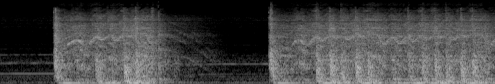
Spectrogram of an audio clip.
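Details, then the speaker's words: Freshly installed LS3 V8, first start attempt: two bursts of steady cranking at about three turns a second, never firing; owner suspects ignition coil packs not grounded to the head. "I think my problem was I didn't have these grounds for the spark plug whatever units. Jesus Christ, losing my mind."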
